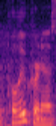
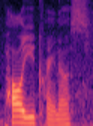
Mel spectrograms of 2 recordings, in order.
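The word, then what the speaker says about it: Polukranos: Or Poluchronos, I believe is actually the correct pronunciation. I think it's Polychronos. All right, we're going to get old Thoughtseize and a Rat going.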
